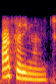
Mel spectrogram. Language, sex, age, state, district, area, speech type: Tamil, female, 18-30, Tamil Nadu, Erode, rural, conversation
